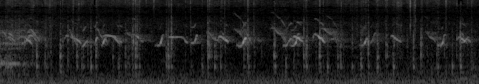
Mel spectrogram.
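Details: Several young chicks call together, each peep a brief bright down-slurred whistle, rapidly repeated and overlapping, against steady low-pitched background noise.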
